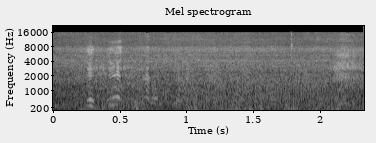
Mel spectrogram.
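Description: Ocean surf washing up onto a sandy beach, with wind noise on the microphone.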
